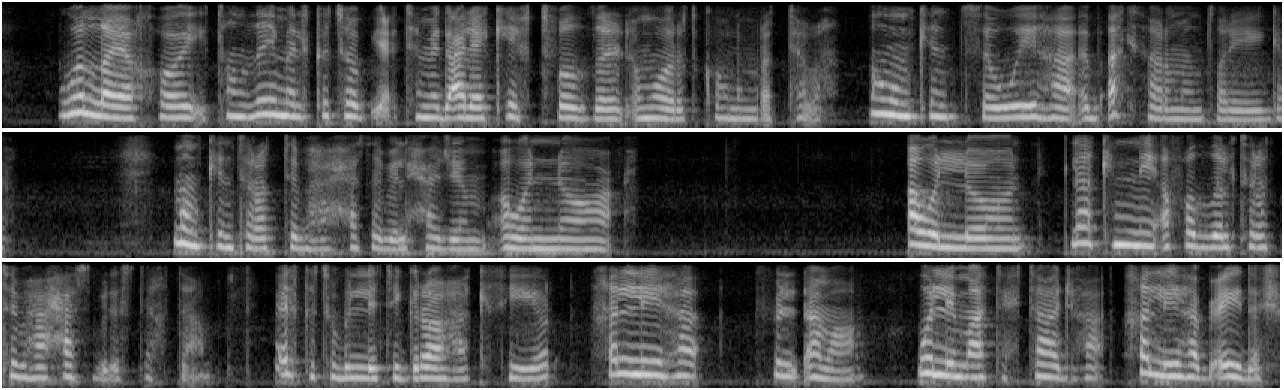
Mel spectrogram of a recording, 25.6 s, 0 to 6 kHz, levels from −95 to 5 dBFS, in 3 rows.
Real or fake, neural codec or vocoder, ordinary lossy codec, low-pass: real; none; none; 5.4 kHz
